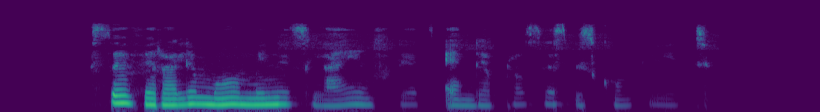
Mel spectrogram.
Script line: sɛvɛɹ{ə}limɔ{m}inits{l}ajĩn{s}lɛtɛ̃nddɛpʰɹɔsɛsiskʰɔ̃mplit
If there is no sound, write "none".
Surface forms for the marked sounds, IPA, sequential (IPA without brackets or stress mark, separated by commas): a, m, l, f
